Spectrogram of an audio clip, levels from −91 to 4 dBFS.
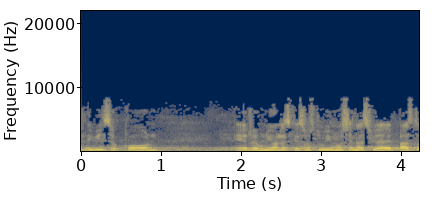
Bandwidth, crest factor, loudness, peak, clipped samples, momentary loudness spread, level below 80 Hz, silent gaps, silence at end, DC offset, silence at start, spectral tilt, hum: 8.8 kHz; 14 dB; -15 LUFS; -2 dBFS; under 0.1%; 17 LU; -56 dBFS; none; 0 s; under 0.1%; 0 s; -5.5 dB/octave; none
